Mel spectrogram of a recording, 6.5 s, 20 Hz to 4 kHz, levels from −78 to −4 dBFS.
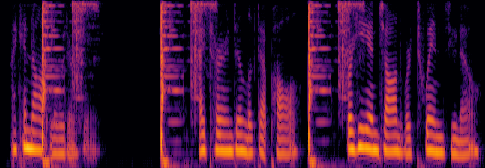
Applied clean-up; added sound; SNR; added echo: classical method log-MMSE.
